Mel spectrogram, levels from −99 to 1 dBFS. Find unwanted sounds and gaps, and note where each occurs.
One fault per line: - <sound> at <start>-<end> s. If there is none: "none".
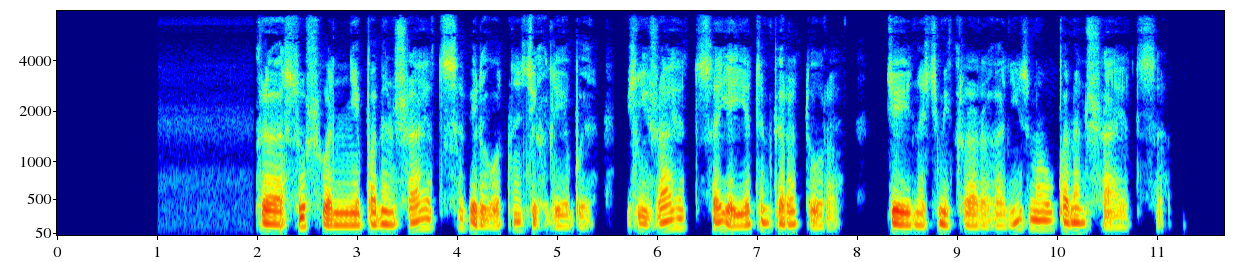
none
